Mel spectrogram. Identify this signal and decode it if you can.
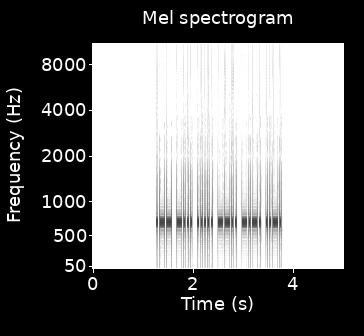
Morse code, heard as a keyed tone, about 34 wpm, 700 Hz. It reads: WB5ZCF
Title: USA Call Signs Repeated 3x 35wpm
